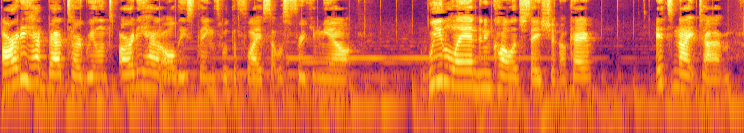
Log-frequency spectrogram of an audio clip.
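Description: A woman's voice: mid-range voice, expressive, a little fast. A young woman hosting a vlog and telling a story in a chatty, dramatic way with lots of filler words, with music behind her. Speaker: vlog host.

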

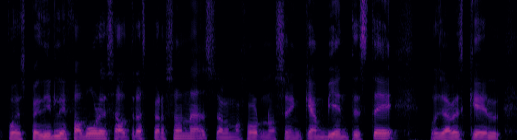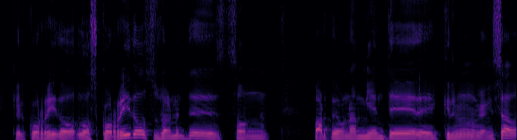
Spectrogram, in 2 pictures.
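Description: Man, host of a reaction show. Casual, opinionated commentary, filler-heavy, ordinary mid pitch. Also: a little mellow, clear, resonant tone, dry recording, clean studio sound. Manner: opinionated, with many fillers and tag questions.

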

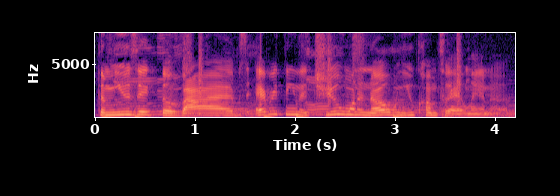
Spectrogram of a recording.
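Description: A woman's voice: fairly high pitch, brisk, music in the background. A woman food vlogger, chatting upbeat to her viewers, recorded on a phone in a car. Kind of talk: casual vlog chat to camera. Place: inside a car.

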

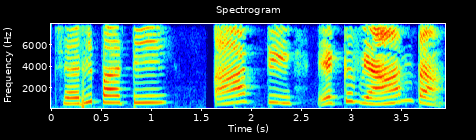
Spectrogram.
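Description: A woman's voice: extremely high pitch, drawn-out words, noisy background, heavily acted. A woman voicing a small, whiny child in a cartoon who pleads with the grandmother. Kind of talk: cartoon voice acting.

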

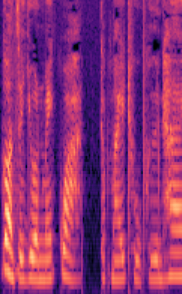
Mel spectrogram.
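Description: Romance audiobook narrator, woman, steady unhurried reading, dry close recording. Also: mid-range voice, dry recording. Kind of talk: storytelling narration of a romance novel.

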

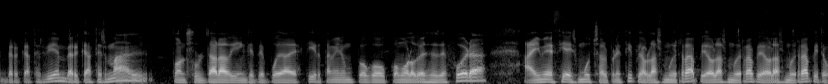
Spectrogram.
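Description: Man, vlogger answering questions; blunt and sweary, lots of fillers, fairly low voice, dry sound. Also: creaky, darkish tone, dry recording. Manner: blunt and profane, with many fillers and restarts. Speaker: football journalist and video host. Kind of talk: casual question-and-answer vlog. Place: in Qatar during the World Cup.

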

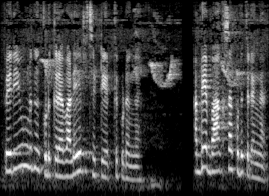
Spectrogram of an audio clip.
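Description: A woman voicing a practical older sister in a cartoon, chatty and brisk while running errands. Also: very high voice, expressive, slight background noise. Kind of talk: cartoon voice acting.

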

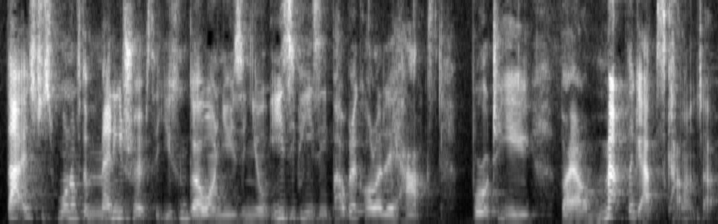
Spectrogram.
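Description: A young woman presenting a travel promotion, bubbly, playful and enthusiastic in an upbeat pitch. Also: a little fast, pushed and bright. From not Australia.

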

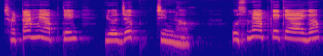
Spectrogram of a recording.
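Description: एक शिक्षिका बच्चों को पाठ पढ़ाती है, खुद सवाल पूछकर खुद ही जवाब देती है।. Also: female voice, high voice, animated, measured pace, fairly bright tone. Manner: asks questions and answers them herself, explaining patiently. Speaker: school teacher. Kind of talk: recorded classroom lesson.

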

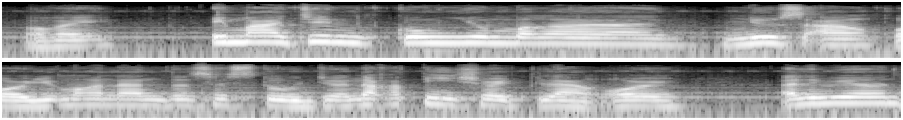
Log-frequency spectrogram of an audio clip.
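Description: A man's voice: on the high side, slight background noise. A Filipino man with a Filipino accent, a teacher giving an online lecture in a conversational way, often checking in with "okay?" and "no?".

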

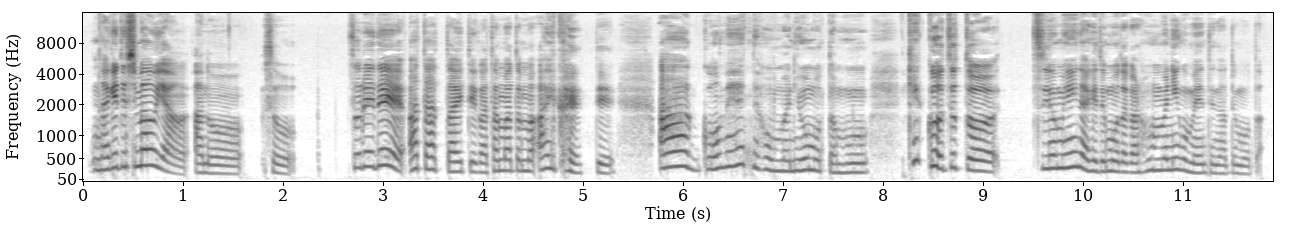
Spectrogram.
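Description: A young woman with a Kansai accent hosts a solo livestream and reads viewer comments aloud in a loose, chatty way. Her voice sits a little high. The sound is close and dry, with no room around it. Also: no room sound. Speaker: idol trainee livestream host.

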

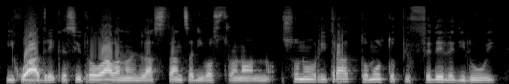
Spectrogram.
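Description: A soft-spoken little priest detective, calm and quietly firm, read by a man. The voice sits low and mellow. It stays steady even when he is curt. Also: brisk, creaky. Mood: gentle. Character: small gentle elderly male priest detective.

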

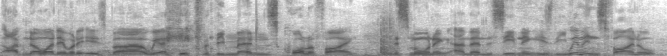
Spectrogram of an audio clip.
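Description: A man in his thirties vlogs to a camera he holds out at arm's length, talking in a casual, chatty way. His voice sits a little high for a man, and music plays clearly behind him. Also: brisk. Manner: chatty and upbeat, flat and tired late at night. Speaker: climbing commentator and vlogger. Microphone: handheld camera at arm's length.

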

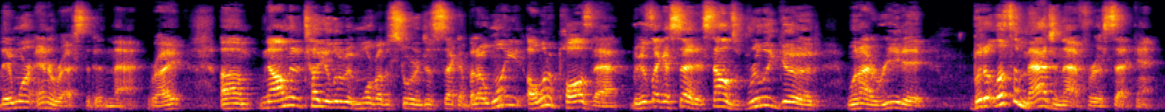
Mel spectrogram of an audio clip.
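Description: A vlog host in his forties with a high voice tells a motivational story to camera, casual and animated, packed with fillers and rhetorical questions. He's filmed on a phone held at arm's length in a small room at home, and the sound is echoey.

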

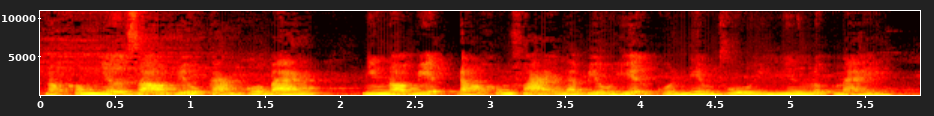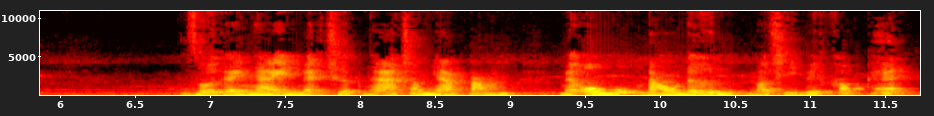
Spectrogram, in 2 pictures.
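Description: A woman host narrating late-night stories in a calm, even reading voice. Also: mid-range voice. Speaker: storyteller host. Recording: roomy echo, faint noise.

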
